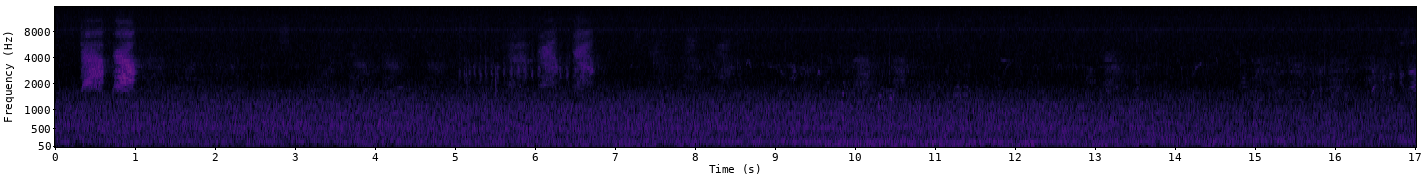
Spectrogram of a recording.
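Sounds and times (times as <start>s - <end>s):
faint high-pitched calls: 0.4s - 1.1s.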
